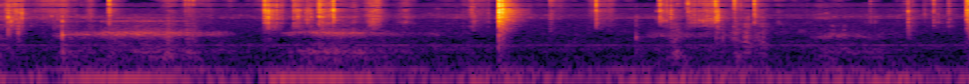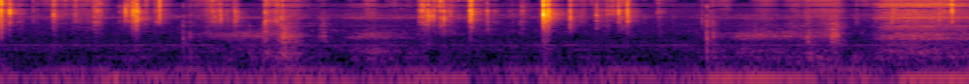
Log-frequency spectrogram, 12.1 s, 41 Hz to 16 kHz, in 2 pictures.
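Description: Small metallic clicks and rattles of .22 rimfire cartridges being dropped one at a time into a Ruger Standard pistol's magazine and shaken to settle in it, with two sharper clicks about three seconds in and near the end.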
